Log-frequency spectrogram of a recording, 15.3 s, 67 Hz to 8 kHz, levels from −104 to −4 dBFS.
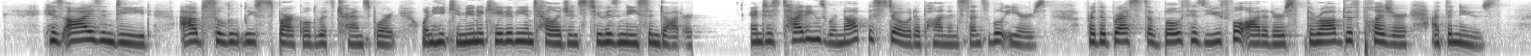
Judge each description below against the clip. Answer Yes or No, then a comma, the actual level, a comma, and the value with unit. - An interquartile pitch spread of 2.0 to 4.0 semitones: Yes, average, 3.0 semitones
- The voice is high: Yes, high, 220 Hz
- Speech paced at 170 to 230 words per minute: No, average, 155 wpm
